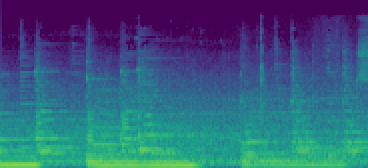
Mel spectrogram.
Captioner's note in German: Vorbeifahrender Bus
